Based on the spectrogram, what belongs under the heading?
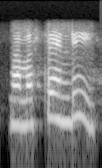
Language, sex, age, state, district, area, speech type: Telugu, female, 60+, Andhra Pradesh, Vizianagaram, rural, conversation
